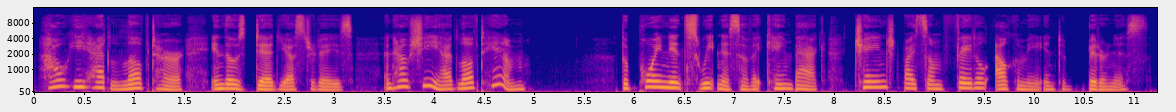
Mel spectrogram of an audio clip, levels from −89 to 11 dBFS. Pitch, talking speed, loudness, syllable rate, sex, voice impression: 190 Hz, 155 wpm, -19 LUFS, 4.8 syllables/s, female, feminine, adult-like, calm, elegant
